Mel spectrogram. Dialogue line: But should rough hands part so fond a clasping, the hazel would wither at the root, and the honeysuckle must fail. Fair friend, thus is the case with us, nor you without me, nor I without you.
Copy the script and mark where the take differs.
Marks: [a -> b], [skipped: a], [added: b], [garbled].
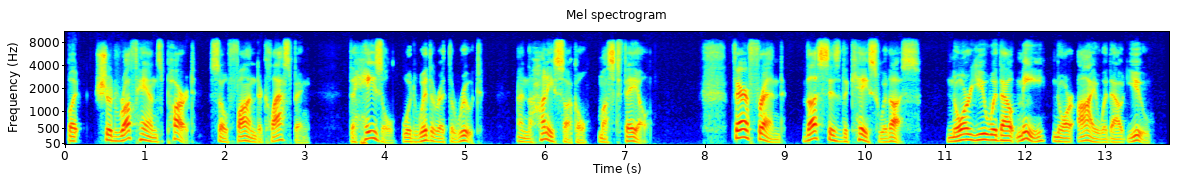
But should rough hands part so fond a clasping, the hazel would wither at the root, and the honeysuckle must fail. Fair friend, thus is the case with us, nor you without me, nor I without you.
